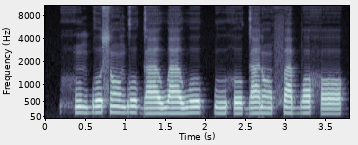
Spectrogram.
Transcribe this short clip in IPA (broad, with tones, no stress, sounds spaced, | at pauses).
h ũ˧ ɡ͡b o˦ s ɔ̃˦ ɡ o˦˨ ɡ a˧ w a˧ w o˦ k͡p u˧ h o˧ ɡ a˦ ɾ ɔ̃˧ f a˦ b ɔ˦ h ɔ˧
